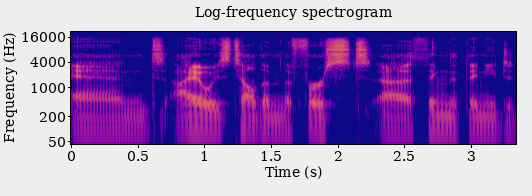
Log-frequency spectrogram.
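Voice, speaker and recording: A man speaks at a very deep, low pitch in a monotone with flat intonation, on a very clean recording with a silent background. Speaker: YouTube movie reviewer. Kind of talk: casual interview chat. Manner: natural conversational, not radio voice; hesitant, many fillers.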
